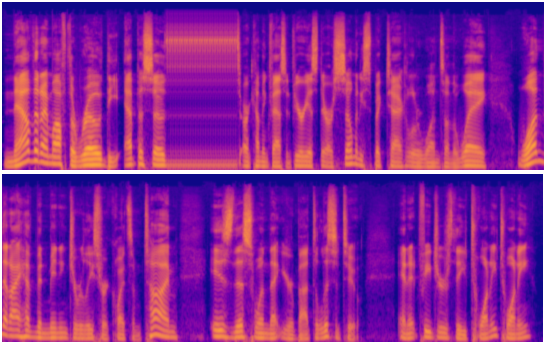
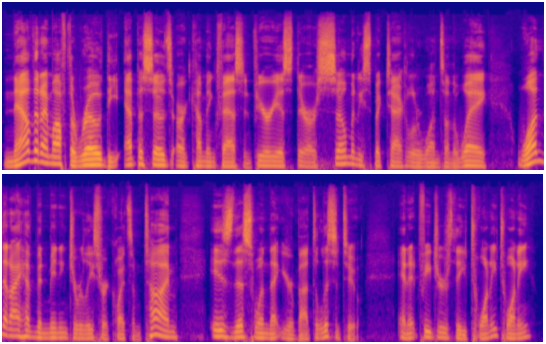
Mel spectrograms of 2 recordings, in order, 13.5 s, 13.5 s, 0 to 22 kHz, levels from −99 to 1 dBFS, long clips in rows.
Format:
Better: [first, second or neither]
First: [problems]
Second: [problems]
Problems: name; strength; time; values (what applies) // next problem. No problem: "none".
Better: second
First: audio freezing; at 2 s for 1 s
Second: none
